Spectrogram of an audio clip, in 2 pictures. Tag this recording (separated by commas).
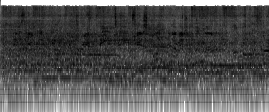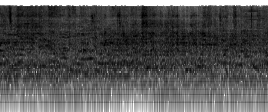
Music, Speech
